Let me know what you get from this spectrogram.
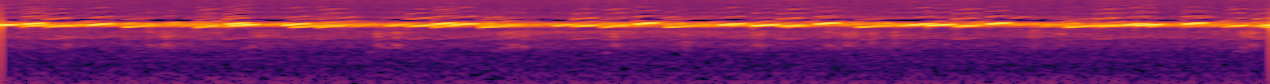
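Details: Frogs calling at dusk in a dense chorus: a steady, shrill high trilling drone runs throughout, with rapid pulsed croaks and chirps layered beneath it and a faint low rumble in the background.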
